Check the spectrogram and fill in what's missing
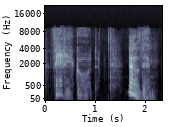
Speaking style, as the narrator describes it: she whispered

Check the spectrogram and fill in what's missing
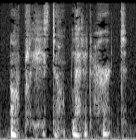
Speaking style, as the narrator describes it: she said in a low, trembling voice

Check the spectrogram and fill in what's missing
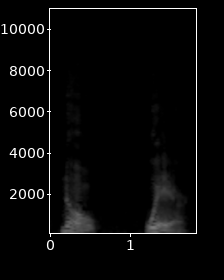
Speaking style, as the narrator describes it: he asked her tenderly

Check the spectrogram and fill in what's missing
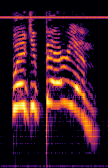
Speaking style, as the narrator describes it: another yelled

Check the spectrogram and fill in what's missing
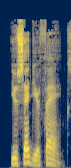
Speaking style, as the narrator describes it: I told her in a dry voice

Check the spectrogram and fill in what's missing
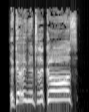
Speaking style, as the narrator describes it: shouted Simon

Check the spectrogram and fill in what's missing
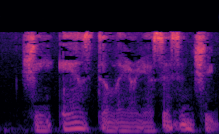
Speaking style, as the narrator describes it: Bethany whispered

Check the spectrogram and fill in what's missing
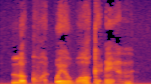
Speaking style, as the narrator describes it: Bertie made a soft little cry and whispered out

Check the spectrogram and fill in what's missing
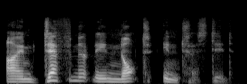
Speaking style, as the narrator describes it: said Harry firmly

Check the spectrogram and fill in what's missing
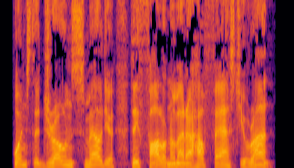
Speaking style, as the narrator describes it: Sleitman's boy said eagerly

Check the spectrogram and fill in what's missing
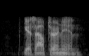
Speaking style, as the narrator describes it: he said

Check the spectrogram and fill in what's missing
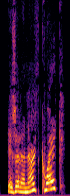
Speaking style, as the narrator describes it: shouted

